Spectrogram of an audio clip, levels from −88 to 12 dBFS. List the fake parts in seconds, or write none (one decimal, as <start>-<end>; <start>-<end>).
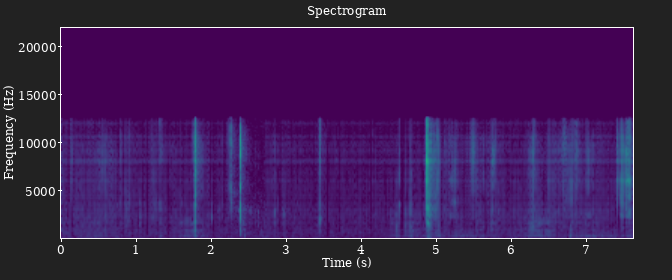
0.0-2.2; 2.7-7.6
